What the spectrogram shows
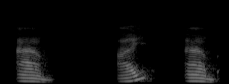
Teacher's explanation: ஐ வந்து stress free, ஆம்ப் வந்து stressed. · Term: அயாம்ப்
